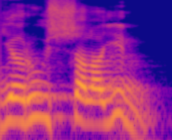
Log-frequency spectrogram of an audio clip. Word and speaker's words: Yerushalayim: It's either spelled as Y-O-D or J-O-D. It's Yod. Okay, in Hebrew, they have no J. So, the Y sometimes is pronounced as J in English. Like in Hebrew, is not pronounced as Jerusalem. It's called Yerushalayim. It's Y.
